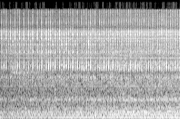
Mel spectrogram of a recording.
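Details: GE refrigerator condenser fan motor running: steady motor hum with a low rough drone and faint rattle building slightly, motor stopping and restarting; excess shaft play lets it wobble, worn bearing noise.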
